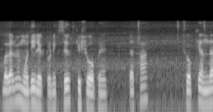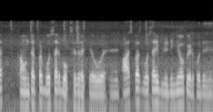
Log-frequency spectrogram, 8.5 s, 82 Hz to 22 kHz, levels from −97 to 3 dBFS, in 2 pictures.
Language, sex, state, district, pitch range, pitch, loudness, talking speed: Hindi, male, Bihar, Lakhisarai, 105-125 Hz, 115 Hz, -21 LUFS, 185 wpm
